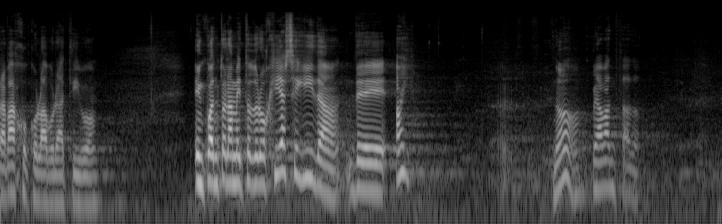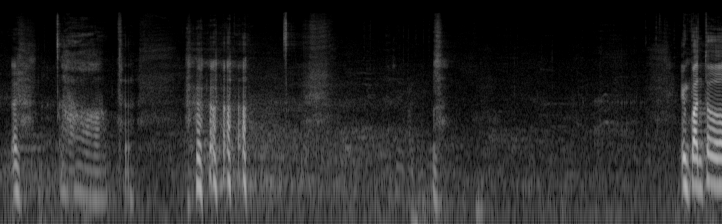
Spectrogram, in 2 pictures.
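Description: A middle-aged woman speaks into a microphone, calmly and with pauses.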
